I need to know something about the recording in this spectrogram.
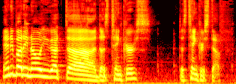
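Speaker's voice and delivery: loud, high orc brother voice; grumpy orc smith. Acted. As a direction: shout it across the forge. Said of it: "He goes".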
